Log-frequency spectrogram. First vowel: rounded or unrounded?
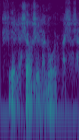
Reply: unrounded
